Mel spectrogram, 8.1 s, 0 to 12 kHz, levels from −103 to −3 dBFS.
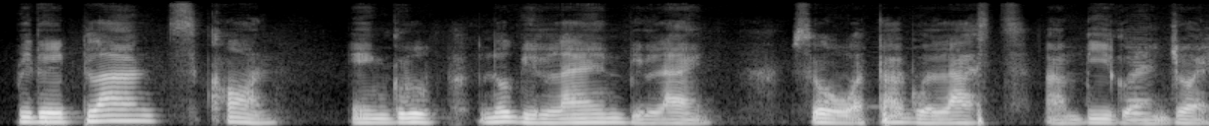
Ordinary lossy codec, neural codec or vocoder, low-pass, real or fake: Opus, 64 kbps; codec, 44.1 kHz, 3.4 kbps, Pupu-Codec; 10.8 kHz; fake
